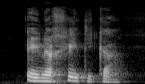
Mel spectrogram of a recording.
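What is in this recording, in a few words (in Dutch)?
"energetica", Dutch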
